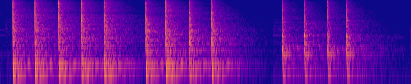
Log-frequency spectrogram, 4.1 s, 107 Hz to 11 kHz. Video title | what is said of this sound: How To Repair Rusty Rocker Panel on 1st Gen 4Runner - Cut, Fabricate & Weld! | Esta seção de metal aqui soa tão sólida quanto a nova seção que eu já soldei. Então, talvez eu possa deixá-la assim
